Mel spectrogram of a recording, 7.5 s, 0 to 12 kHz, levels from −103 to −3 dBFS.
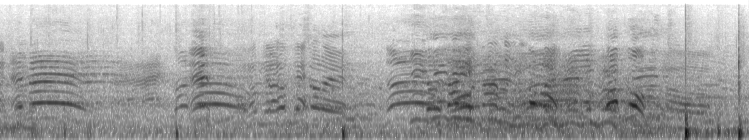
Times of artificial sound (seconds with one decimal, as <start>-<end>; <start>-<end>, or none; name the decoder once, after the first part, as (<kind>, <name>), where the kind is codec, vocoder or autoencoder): none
